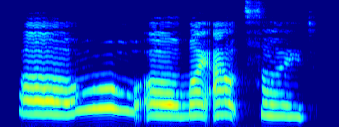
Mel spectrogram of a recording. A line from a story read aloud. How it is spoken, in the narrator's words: She moaned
